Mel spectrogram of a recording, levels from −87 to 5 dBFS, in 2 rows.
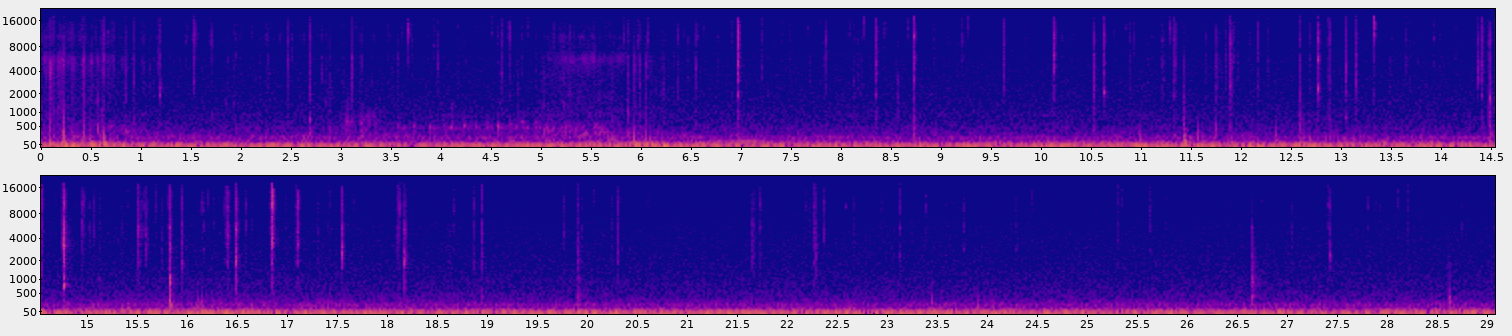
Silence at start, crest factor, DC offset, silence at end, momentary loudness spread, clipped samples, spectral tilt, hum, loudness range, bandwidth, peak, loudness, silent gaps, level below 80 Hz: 0 s; 30 dB; under 0.1%; 0 s; 7 LU; under 0.1%; -3 dB/octave; none; 7 LU; 18 kHz; -12 dBFS; -48 LUFS; none; -42 dBFS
